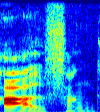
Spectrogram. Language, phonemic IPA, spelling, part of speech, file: German, /ˈɑːlˌfaŋ/, Aalfang, noun, De-Aalfang.ogg
- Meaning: 1. the catching of eels, eel fishing 2. an eelbuck, a device placed in flowing water to catch eels 3. a pond or place to catch or keep eels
